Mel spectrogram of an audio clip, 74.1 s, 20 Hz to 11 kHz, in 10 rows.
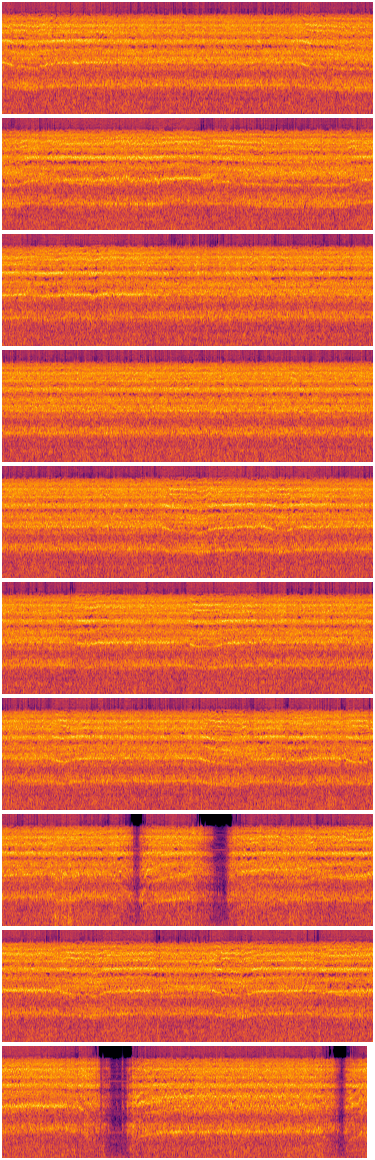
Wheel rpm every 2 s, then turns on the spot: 220, 230, 240, 210, 210, 210, 210, 220, 230, 230, 230, 230, 230, 230, 240, 230, 220, 220, 230, 230, 230, 230, 230, 230, 220, 220, 230, 140, 130, 210, 220, 230, 230, 220, 110, 200, 170.
none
